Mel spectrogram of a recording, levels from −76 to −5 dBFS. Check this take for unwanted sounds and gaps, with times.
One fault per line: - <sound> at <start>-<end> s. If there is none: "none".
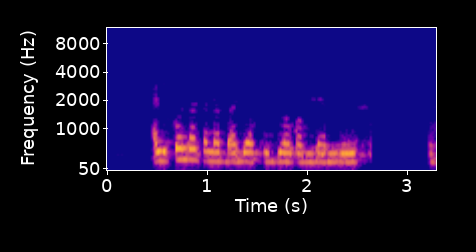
none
